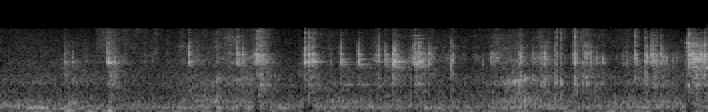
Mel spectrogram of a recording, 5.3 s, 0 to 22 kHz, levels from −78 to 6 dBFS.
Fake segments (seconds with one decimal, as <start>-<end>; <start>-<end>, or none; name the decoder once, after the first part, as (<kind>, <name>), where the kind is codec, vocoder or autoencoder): none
